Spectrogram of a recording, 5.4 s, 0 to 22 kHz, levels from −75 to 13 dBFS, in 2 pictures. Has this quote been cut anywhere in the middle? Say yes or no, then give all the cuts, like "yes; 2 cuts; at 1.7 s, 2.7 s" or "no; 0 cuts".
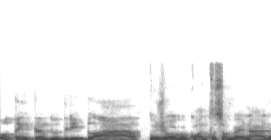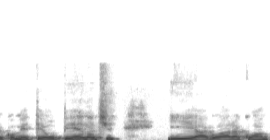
yes; 1 cut; at 1.4 s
